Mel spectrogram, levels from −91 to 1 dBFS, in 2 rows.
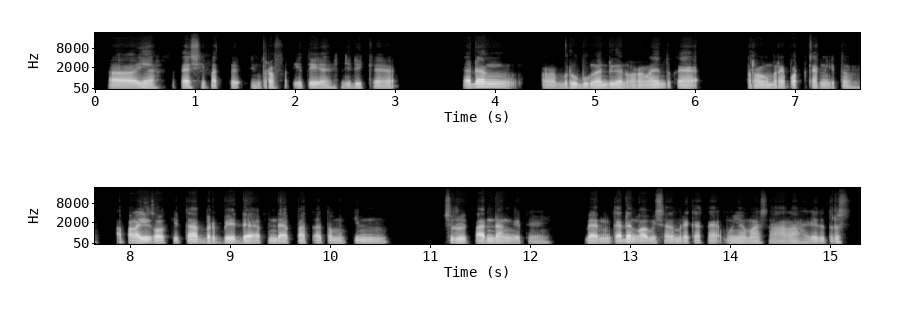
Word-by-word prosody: eee, 100 0 +5 0.2
ya - - +1 0.3
kayak 95 0 +2
sifat - - -3
pe - - -2 0.2
introvert - - -4
itu - - -4
ya. 100 - -1
Jadi 100 +1 -4
kayak, 90 +1 -3 0.7
kadang, 140 +4 +4 0.2
eee, 110 0 -2
berhubungan 110 0 +1
dengan 105 -1 +2
orang 110 +1 0
lain 125 +1 +2
tuh - - -9
kayak 105 -2 +2 0.5
terlalu 115 -1 +1
merepotkan 115 -3 -1
gitu. 100 -2 -8 0.4
Apalagi 100 +5 +5
kalau 105 -2 +4
kita 105 +3 0
berbeda 100 -2 +3
pendapat 100 +3 0
atau 100 - -3
mungkin 115 +4 -5 0.8
sudut 100 -1 +1
pandang 100 -1 +3
gitu - - -33
ya, 95 - -10 0.4
dan - - +4
kadang 120 -1 +4
kalau - - +5
misalnya 105 +3 -2
mereka 100 -1 -3
kayak 100 -1 -3
punya 100 -1 -2
masalah 95 0 -3
gitu, 100 +4 -2
terus, 120 0 -6
100 Hz, 165 wpm, -23 LUFS, 95-110 Hz, 0.8 s, eee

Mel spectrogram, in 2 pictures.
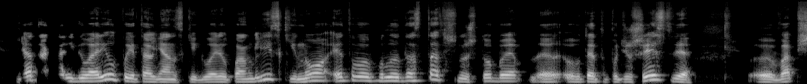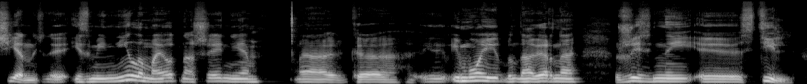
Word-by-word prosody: Я 195 - -1
тогда 170 -5 -8
не 150 - -2
говорил 150 +11 +2
по-итальянски, 125 - -2
говорил 120 +2 -2
по-английски, 130 - -3
но 160 +9 0
этого 175 +1 -1
было 165 +1 0
достаточно, 175 - -4
чтобы, 145 +3 -2 0.2
э, 65 +1 -1
вот 120 -1 -4
это 120 -3 0
путешествие, 125 - 0 0.6
э, 430 0 0
вообще, 155 - +1
значит, 100 +4 -3
э, - - -1
изменило 140 - +3
мое 135 0 +2
отношение, 135 -2 -1 0.4
э, 115 -3 -1
к 115 -2 0 0.2
и 130 0 -5 0.2
и - - +6
мой, 160 -1 +6
наверно, 135 0 +2 0.3
жизненный, 140 +3 +2 0.5
э, - - -1
стиль. 90 - 0
140 Hz, 120 wpm, -20 LUFS, 120-160 Hz, 0.6 s, и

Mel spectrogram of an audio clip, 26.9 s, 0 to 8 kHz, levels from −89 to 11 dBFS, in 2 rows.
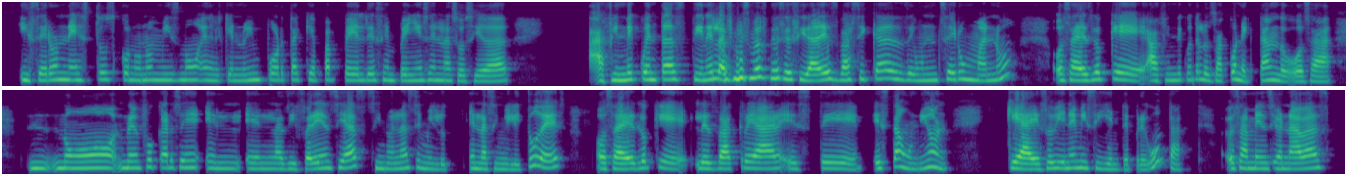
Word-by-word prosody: y 230 -2 -1
ser 225 +1 -2
honestos 240 0 -2
con 235 -2 -6
uno 220 +1 -4
mismo 230 0 -3
en 220 - -4
el 210 -1 -9
que 215 - -8
no 210 0 -6
importa 235 0 -4
qué 230 -1 -6
papel 225 -1 -3
desempeñes 220 -1 -4
en 225 -1 -3
la 210 - -4
sociedad. 195 0 -2 0.8
A - - +2
fin 225 -1 +2
de 245 +1 +2
cuentas 250 0 +3
tiene 245 0 +2
las 250 -1 +6
mismas 305 +2 +6
necesidades 245 -4 +4
básicas 260 +3 0
de 230 - -2
un 220 +1 -4
ser 255 0 -1
humano. 245 - -2 0.3
O - - 0
sea, 220 -1 +5
es 215 +1 +1
lo 250 0 +1
que 235 -6 +2
a 215 -1 +3
fin 220 +1 -6
de 225 - -6
cuentas 245 +2 -7
los 225 -2 -3
va 200 0 -3
conectando. 220 -3 -1
O 185 - +1
sea, 175 -2 -2 0.4
no, 225 +1 +1
no 230 0 0
enfocarse 245 +1 -3
en 210 -2 -6
en 205 0 -5
las 200 -1 -4
diferencias, 225 +8 +1
sino 210 -3 -5
en 200 - -6
las 230 +3 -3
en 240 -4 -5
las 205 - -6
similitu 185 0 -10 0.2
en 215 - -1
las 200 -1 -1
similitudes. 235 - 0 0.3
O 210 - +1
sea, 200 -2 +5
es 200 +1 0
lo 235 +1 -2
que 225 -6 -1
les 210 -1 0
va 205 - +6
a 200 0 -5
crear 215 -1 +3
este 210 0 -4
esta 215 +6 +1
unión 220 0 -1 0.5
que 225 -3 +6
a 190 -1 +9
eso 190 +3 +1
viene 225 +1 +1
mi 235 -1 0
siguiente 190 -5 -7
pregunta. 175 - -5 0.4
O 195 - 0
sea, 220 0 +1
mencionabas 210 +2 +1
225 Hz, 185 wpm, -20 LUFS, 210-240 Hz, 0.8 s, a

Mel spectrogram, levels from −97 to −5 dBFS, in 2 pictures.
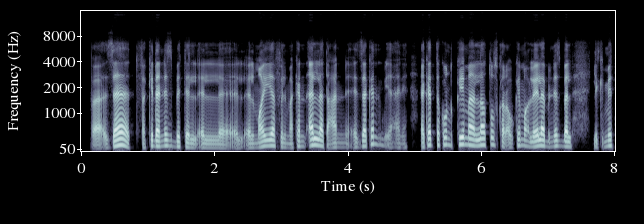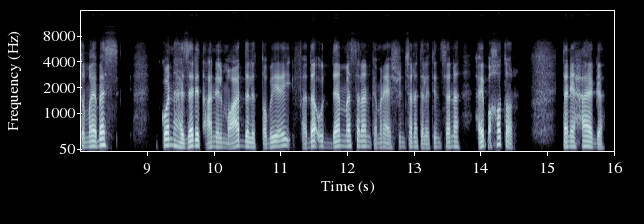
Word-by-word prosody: ف - - -5
زاد، 150 +1 +4
فكده 140 -1 +2
نسبة 135 -2 -4
ال 105 -2 -3
ال 95 -1 -5
ال 90 - -6
المَيّة 125 +9 +1
في 135 - -12
المكان 110 +5 -6
قلت 155 -3 +4
عن 110 -1 -5
إذا 130 +4 -2
كان، 180 +2 -5
يعني 100 0 -13 0.2
تكاد 165 - +3
تكون 170 +2 -3
قيمة 170 -1 +3
لا 155 +3 +3
تذكر، 170 0 -3
أو - - -4
قيمة 155 -2 -4
قليلة 135 +3 +5
بالنسبة 140 -1 0
ل 120 - -4 0.3
لكمية 145 +2 -4
المَيّة، 130 +2 +2
بس 165 +4 +2 0.6
كونها 155 -7 +3
زادت 140 +6 +3
عن 120 - +1
المعدل 120 +2 +2
الطبيعي، 130 +8 -2
فده 140 - +1
قدام 135 +1 0
مثلًا 135 -1 0
كمان 115 +1 -7
20 115 +4 -5
سنة 120 +1 -4
30 100 +2 -8
سنة 120 +3 -1 0.3
هيبقى - - +2
خطر. - - -1 0.7
تاني 125 +2 +3
حاجة 125 -8 +1
130 Hz, 170 wpm, -24 LUFS, 115-145 Hz, 0.7 s, قليلة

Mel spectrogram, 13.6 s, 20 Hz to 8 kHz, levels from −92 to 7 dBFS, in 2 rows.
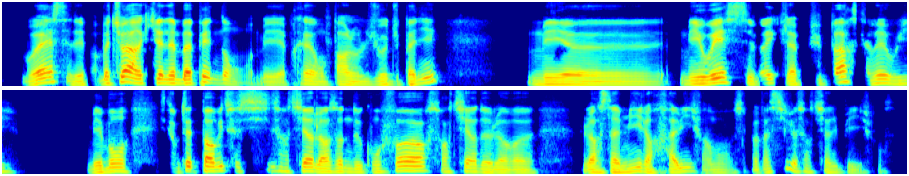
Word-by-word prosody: Ouais, 170 +4 +4
ça 180 - -7
dépend, 100 +3 -5
bah, 130 - +1
tu 190 - +4
vois, 185 - +11
un 145 - +7
Kylian 140 -2 +4
Mbappé, 130 +7 +5
non, 130 - -7
mais 90 0 -6
après 115 +6 -3
on 100 -2 -4
parle 100 +1 -2
du 100 - -9
haut 110 - -1
du 100 -1 -12
panier, 110 +2 -2 0.6
mais 110 0 +1
heu, 100 -2 -2
mais 120 0 +1
ouais, 150 +7 +7
c'est 165 -8 -5
vrai 145 +7 -3
que 115 - -6
la 110 - 0
plupart, 170 +13 0
c'est - - -15
vrai, 140 +2 +2
oui, 120 -1 -6 0.5
mais 110 +2 -1
bon, 135 0 +1
ils - - -15
ont - - -14
peut-être 155 - 0
pas 155 - +7
envie 150 +1 +3
de - - -4
si 140 +2 -3
de - - -8
sortir 140 0 +1
de - - -1
leur 120 0 +3
zone 125 0 -3
de 115 - -4
confort, 155 +8 +1
sortir 125 0 -2
de 110 - -3
leurs, 105 -1 -3
heu, 100 -1 -3
de 100 - -17 0.4
leurs 105 0 0
amis, 115 +6 0
leur 105 -5 -2
famille. 130 +6 -2
Enfin 95 -9 -11
bon, 95 -1 -11
c'est 105 - -12
pas 95 - -9
facile 115 +4 -7
de - - -2
sortir 110 -3 -7
du 105 - -9
pays 95 0 -14
je 105 - -18
pense. 120 -1 -27
115 Hz, 290 wpm, -24 LUFS, 105-135 Hz, 0.6 s, vois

